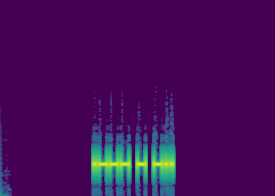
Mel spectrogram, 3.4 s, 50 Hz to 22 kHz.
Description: Morse code, heard as a keyed tone, about 36 wpm, 700 Hz. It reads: JTD
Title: USA Call Sign Postfixes - 3 Letters 35wpm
